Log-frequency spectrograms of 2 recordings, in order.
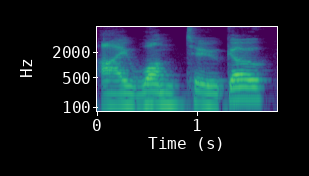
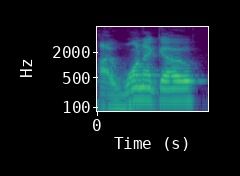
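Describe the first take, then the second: First: Want to is said fully with both words. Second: Want to is reduced to wanna.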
